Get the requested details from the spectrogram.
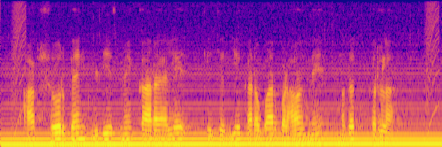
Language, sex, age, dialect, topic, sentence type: Bhojpuri, male, 36-40, Western, banking, statement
